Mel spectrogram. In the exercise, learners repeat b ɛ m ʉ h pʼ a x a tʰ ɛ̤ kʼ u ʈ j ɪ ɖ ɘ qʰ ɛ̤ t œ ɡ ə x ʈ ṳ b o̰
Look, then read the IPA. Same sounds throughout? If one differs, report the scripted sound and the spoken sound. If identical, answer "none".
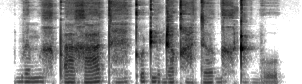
h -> x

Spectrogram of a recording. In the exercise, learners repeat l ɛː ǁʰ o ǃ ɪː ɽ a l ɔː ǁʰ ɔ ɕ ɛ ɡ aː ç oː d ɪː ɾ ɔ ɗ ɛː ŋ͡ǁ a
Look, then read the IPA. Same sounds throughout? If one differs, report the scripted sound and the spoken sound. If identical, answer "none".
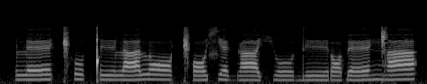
ɽ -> l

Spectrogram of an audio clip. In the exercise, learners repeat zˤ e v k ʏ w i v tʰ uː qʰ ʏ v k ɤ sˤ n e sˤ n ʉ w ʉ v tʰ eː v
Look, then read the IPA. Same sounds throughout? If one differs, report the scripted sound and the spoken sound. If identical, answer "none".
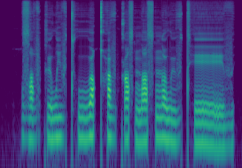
none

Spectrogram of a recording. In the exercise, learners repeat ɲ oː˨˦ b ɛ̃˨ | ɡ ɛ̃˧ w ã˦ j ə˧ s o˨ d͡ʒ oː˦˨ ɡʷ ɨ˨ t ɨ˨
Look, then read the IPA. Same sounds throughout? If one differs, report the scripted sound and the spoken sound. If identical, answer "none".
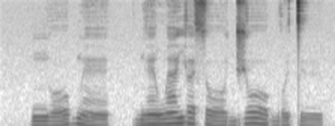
o˨ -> oː˨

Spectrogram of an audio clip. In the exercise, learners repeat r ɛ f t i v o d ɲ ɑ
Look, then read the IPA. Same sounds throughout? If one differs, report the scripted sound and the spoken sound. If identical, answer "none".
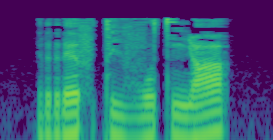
d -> t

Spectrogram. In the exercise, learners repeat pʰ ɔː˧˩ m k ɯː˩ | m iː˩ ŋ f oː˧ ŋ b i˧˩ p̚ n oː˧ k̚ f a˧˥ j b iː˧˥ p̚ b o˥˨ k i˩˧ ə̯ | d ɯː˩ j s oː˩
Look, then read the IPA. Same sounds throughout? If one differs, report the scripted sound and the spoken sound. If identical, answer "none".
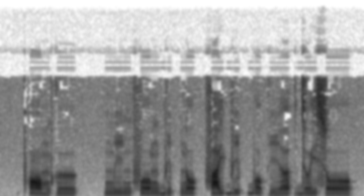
none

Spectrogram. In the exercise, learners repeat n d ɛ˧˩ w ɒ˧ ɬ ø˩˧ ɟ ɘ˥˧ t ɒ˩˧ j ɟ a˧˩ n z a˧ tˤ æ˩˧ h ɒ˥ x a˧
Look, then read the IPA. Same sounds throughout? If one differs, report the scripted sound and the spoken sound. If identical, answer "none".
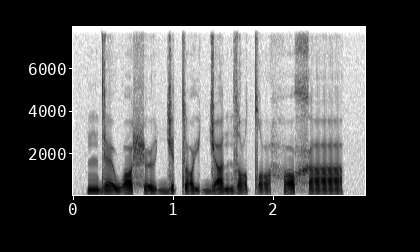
æ˩˧ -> a˩˧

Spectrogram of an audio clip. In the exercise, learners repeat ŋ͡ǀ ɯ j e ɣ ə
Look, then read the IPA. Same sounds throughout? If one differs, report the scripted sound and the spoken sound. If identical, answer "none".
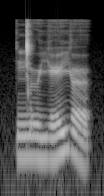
ɣ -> j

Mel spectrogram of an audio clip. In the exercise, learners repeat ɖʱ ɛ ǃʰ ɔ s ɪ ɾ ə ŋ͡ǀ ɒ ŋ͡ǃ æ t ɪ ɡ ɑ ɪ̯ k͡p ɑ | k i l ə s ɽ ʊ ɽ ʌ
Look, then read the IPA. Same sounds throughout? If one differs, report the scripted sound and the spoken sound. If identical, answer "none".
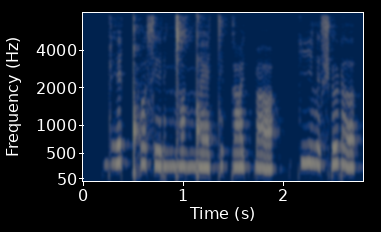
none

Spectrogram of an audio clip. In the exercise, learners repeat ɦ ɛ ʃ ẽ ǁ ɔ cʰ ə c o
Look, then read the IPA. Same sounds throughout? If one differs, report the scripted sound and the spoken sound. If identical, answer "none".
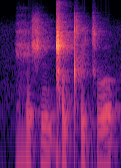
none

